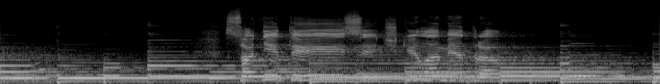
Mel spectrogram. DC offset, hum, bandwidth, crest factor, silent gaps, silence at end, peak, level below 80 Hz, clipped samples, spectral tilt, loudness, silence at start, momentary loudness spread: under 0.1%; none; 13 kHz; 14 dB; none; 0 s; -10 dBFS; -52 dBFS; under 0.1%; -5.5 dB/octave; -24 LUFS; 0 s; 3 LU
